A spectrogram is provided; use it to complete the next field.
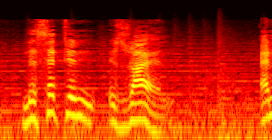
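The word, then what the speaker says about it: Knesset: Modi goes to द केनेसेट I think it is pronounce नेसेट नेसेट in Israel and ही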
